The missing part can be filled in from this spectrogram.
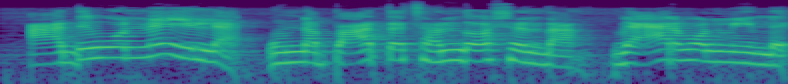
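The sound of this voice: A woman's cartoonish character voice, high-pitched, with lively intonation and a fairly slow pace.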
